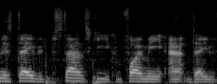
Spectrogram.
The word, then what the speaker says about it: Pustansky: Okay, so my name is David Postansky. You can find me @David Postansky, which is spelled PUSTANSKY, on Facebook, Instagram, and Twitter.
